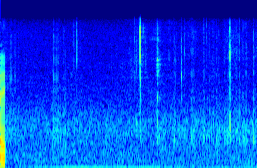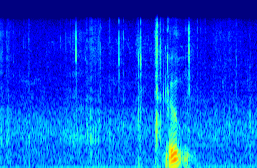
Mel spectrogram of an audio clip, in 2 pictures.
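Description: Faint, scattered small clicks and light rustling over a low steady hum, with the strongest click about a second and a half in and a short "ooh" near the end.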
